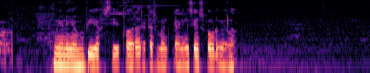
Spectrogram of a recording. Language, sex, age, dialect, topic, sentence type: Telugu, male, 25-30, Utterandhra, banking, question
